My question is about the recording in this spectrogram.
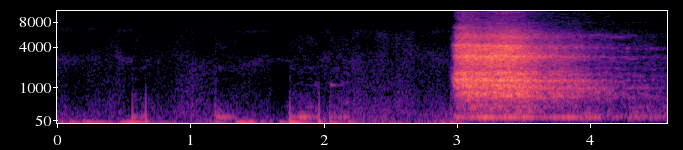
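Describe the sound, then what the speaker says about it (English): A single deep breath during a slow pranayama session in a yoga class, preceded by faint soft shuffling; the loud, airy breath arrives near the end and gradually trails off, close to the mic with no talking. "Nice spacious breaths, coming back to that breath. Pranayama breathing."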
